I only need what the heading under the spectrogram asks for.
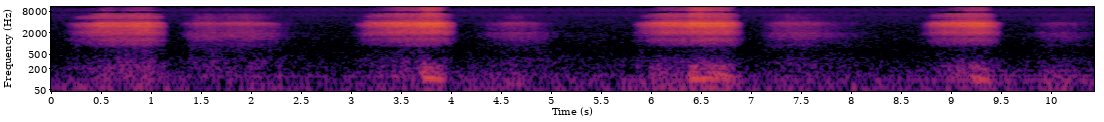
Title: Oddly satisfying Snoring sounds enjoy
